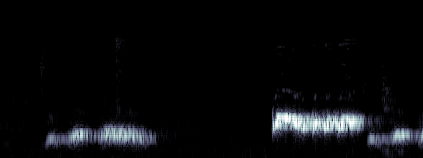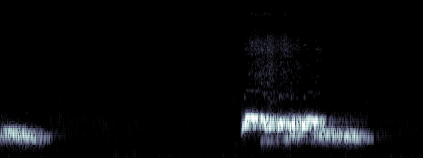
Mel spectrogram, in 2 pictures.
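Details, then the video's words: Zebra dove singing frequently with a sweet, well-rhythmed voice: a soft low purring coo, then a higher bright coo dropping to lower rolling notes, and after a pause a final high-then-low phrase. Quiet background. "PERKUTUT GACOR SUARA MERDU"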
